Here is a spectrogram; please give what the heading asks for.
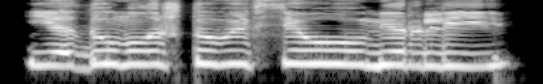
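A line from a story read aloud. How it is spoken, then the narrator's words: Wailing, losing control. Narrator (Russian): взвыла я, не в силах больше сдерживаться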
